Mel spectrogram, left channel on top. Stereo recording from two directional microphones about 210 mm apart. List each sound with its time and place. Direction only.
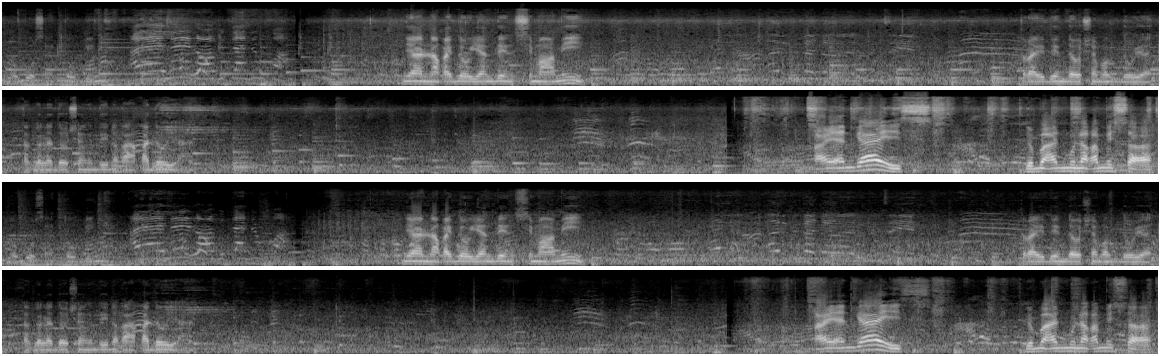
4.0 s speech: centre (ahead or behind)
10.2 s speech: centre (ahead or behind)
19.6 s speech: 20° left (ahead or behind)
21.8 s speech: 20° left (ahead or behind)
